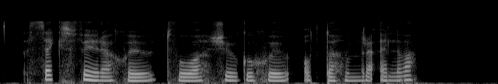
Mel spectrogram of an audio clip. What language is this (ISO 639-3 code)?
swe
